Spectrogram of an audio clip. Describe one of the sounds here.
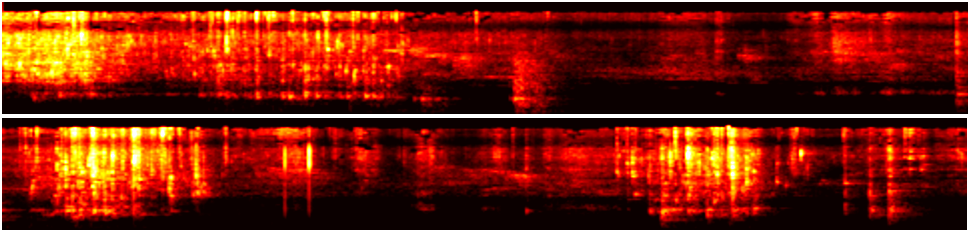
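Wet rice pours and splashes into a metal pot in bursts.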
